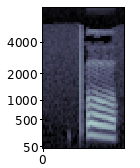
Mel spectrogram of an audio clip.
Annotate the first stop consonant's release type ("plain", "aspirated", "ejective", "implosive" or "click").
ejective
